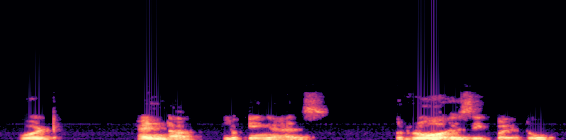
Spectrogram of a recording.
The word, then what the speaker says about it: rho: Okay, it is pronounced as rho, not R-O-W, R-H-O, rho.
